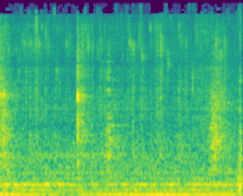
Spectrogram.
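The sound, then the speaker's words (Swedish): A steady, low sizzle of food frying in a pan, a soft hiss with scattered small pops and one sharper crackle, with no voices. “Så fräser det lite grann.”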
